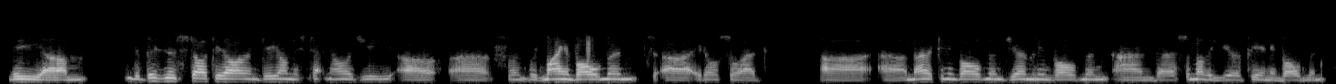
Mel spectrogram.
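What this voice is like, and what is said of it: British (UK) accent. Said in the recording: “began its life over in the UK, as I'm sure most of you will be able to tell from my accent”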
